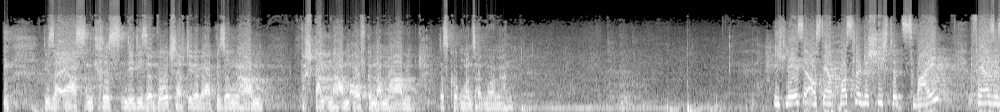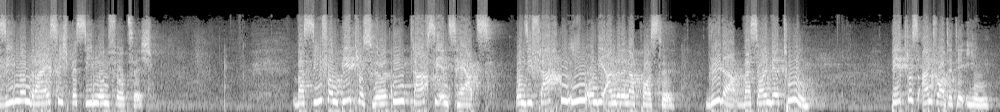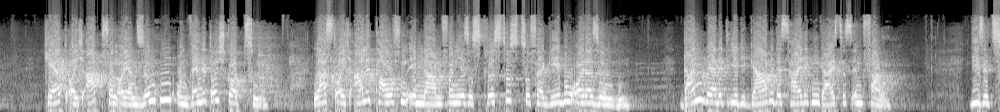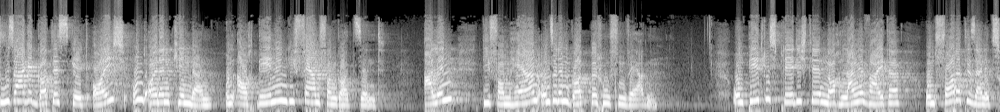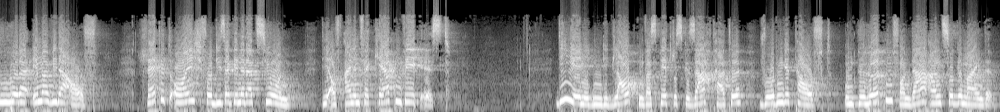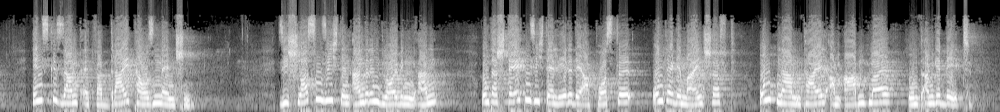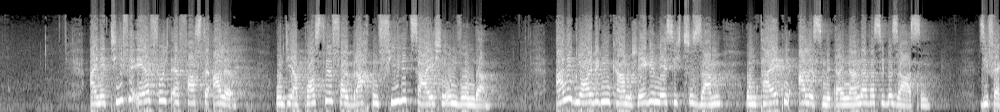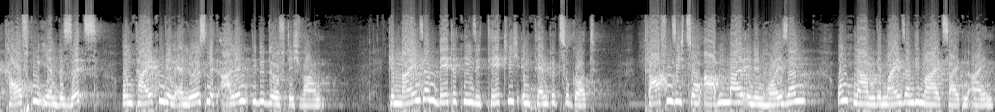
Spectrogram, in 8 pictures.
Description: Unsere Berufung neu entdecken: Gemeinschaft ~ Predigten der LUKAS GEMEINDE Podcast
